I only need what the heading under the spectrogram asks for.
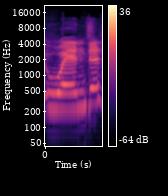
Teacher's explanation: The D is silent.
